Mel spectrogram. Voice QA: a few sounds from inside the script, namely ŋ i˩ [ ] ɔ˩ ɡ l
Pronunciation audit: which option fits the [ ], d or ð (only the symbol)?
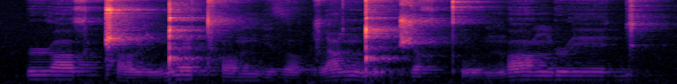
ð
